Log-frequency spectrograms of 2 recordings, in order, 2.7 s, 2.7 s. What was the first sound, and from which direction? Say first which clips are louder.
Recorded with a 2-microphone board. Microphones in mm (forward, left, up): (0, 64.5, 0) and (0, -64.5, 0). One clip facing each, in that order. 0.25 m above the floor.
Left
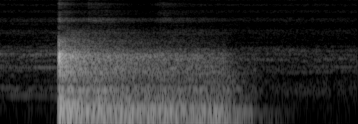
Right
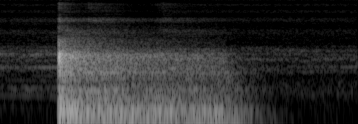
A door slam: even; centre (ahead or behind).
